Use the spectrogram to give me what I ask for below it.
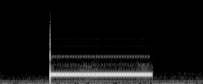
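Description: A single steady telephone ringback tone sounds while a call is being connected. It is one clear, even-pitched beep about a second long, with no voices.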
